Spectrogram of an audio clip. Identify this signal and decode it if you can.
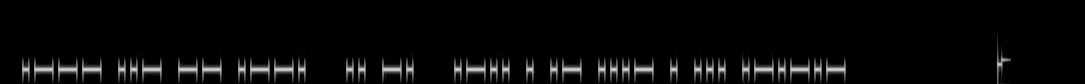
Morse code, heard as a keyed tone, about 20 wpm, 700 Hz. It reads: JUMP IN LEAVES.
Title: Easy Sentences with Hints - 20wpm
